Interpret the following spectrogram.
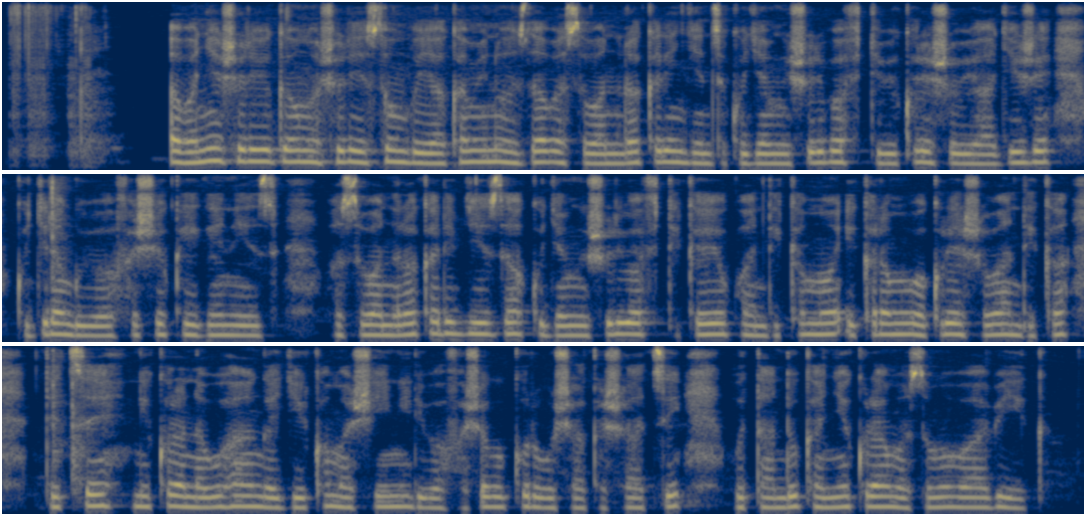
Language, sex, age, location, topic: Kinyarwanda, male, 25-35, Nyagatare, education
